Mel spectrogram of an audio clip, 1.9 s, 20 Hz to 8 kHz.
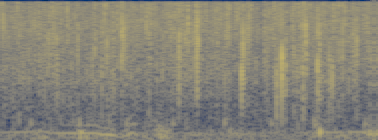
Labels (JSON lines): {"label": "biophony, whup", "recorder": "SoundTrap 300"}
